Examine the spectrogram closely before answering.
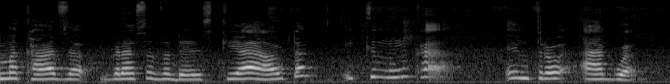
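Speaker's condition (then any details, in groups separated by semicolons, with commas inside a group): Cerebral palsy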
